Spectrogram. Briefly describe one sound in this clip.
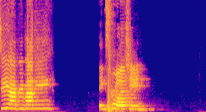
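A young woman speaks cheerfully over an online call.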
